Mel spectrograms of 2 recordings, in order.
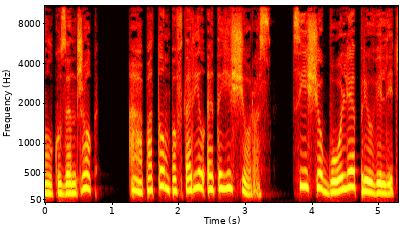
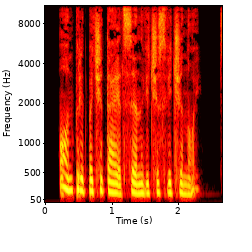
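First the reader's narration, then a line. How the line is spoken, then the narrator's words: Calm. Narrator (Russian): спокойно сказала Констанция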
